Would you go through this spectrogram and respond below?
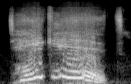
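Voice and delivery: high pleading shout; urging shout. Real, not acted. At the doves ignoring seeds, high pleading shout. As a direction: squeal it at the birds, pleading.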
